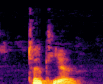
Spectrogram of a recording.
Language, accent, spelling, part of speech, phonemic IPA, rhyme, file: English, Southern England, Tokyo, proper noun, /ˈtəʊ.ki.əʊ/, -əʊkiəʊ, LL-Q1860 (eng)-Tokyo.wav
- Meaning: 1. A prefecture and capital city of Japan 2. The Japanese government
